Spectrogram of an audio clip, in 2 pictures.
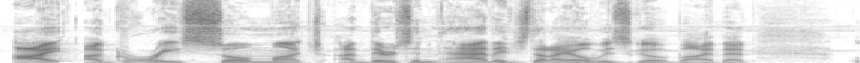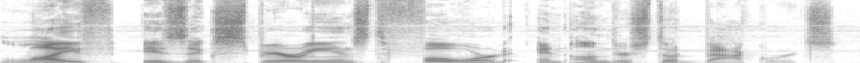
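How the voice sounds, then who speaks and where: A man's voice: low-pitched, animated, measured pace, dry recording. A man hosting a conversational interview, emphatic and repeating phrases as he builds a point. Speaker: podcast host.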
